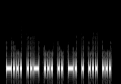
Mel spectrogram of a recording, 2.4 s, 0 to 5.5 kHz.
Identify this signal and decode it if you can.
Morse code, heard as a keyed tone, about 34 wpm, 500 Hz. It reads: BUSINESS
